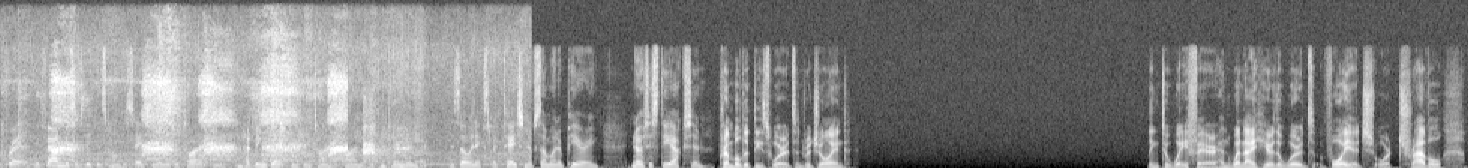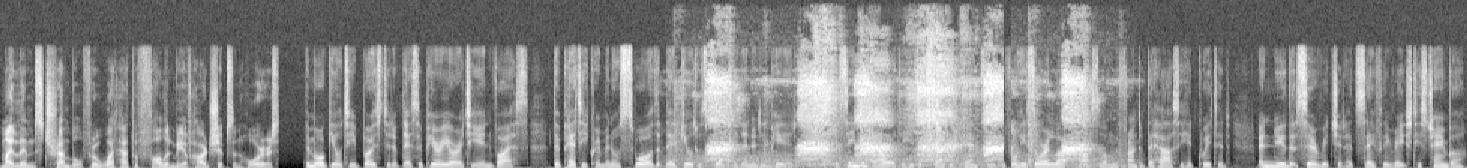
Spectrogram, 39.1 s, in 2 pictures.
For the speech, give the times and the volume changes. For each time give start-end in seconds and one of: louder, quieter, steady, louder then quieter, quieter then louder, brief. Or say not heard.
0.1-11.3 steady
15.3-39.1 steady.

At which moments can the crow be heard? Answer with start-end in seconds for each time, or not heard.
0.0-5.5, 28.4-34.8.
